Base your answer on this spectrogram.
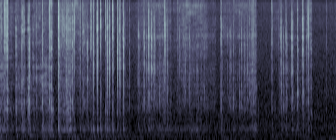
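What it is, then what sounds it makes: Plastic car stereo faceplate. Long acrylic nails tap fast across the hard plastic faceplate of a Prius radio unit in the dashboard, hitting its small plastic buttons and knobs. About thirty sharp, bright clicks come in quick bursts with short pauses, each dying away almost at once, and the tapping grows softer toward the end.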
